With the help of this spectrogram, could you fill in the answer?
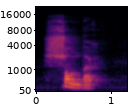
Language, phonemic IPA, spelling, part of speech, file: Dutch, /ˈsɔmbər/, somber, adjective / verb, Nl-somber.ogg
- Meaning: somber (US), sombre (Commonwealth)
